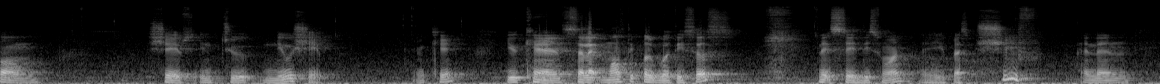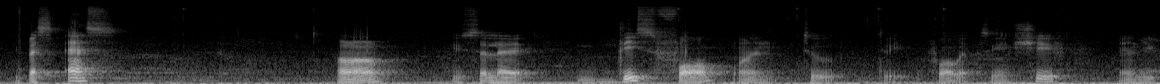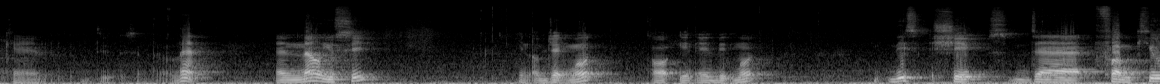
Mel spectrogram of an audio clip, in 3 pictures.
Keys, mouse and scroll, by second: 1.1 middle click, 4.1 click, 4.6 middle click, 6.2 middle click, 10.2 shift+click, 12.2 s, 13.9 middle click, 14.9 middle click, 18.3 click, 19.5 shift+click, 21.6 middle click, 22.8 s, 25.2 middle click, 26.7-27.2 scroll down 1, 27.2 middle click, 27.2-28.1 scroll down 1, 28.6 Tab, 29.0 middle click, 30.1 Tab, 30.9 Tab, 31.4 middle click, 32.6 middle click, 33.6 middle click.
